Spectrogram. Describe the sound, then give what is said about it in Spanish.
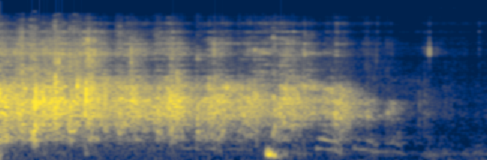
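An audience applauds the director of YAG Guadalajara, who came from Guadalajara for the event, with dense, steady clapping for about two and a half seconds, then the applause fades quickly to near silence with a last stray clap. “Un aplauso, le podemos aplaudir.”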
